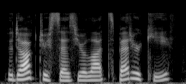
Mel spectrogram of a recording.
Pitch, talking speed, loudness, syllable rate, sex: 215 Hz, 225 wpm, -20 LUFS, 6.1 syllables/s, female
